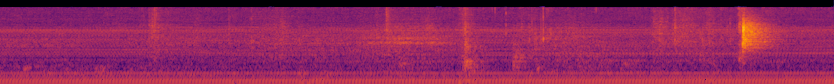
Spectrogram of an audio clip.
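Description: Steady low electrical hum, a mains-type buzz made of several stacked tones, with a few faint clicks and one sharper tick about three and a half seconds in.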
